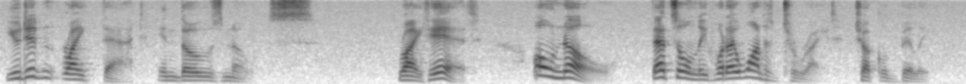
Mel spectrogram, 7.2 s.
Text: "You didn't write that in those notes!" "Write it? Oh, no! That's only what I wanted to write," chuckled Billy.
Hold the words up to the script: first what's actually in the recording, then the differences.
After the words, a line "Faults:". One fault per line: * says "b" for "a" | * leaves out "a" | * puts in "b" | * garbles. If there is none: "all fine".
"You didn't write that in those notes!" "Write it? Oh, no! That's only what I wanted to write," chuckled Billy.
Faults:
all fine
